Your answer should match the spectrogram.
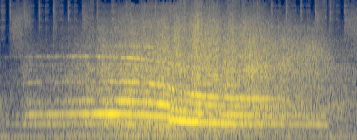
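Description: A race car drives past with a high, harmonic engine whine that swells in loudness, drops sharply in pitch as it passes midway, then fades out.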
